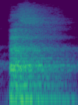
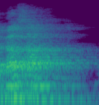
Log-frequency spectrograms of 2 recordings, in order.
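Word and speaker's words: بَسْ: Ba-nya berharokat fathah, sedangkan sin-nya berharokat sukun atau berharokatkan mati. Cara membacanya bas. Jadi bas, tidak basah. Karena sin-nya mati berarti bas seperti itu.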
